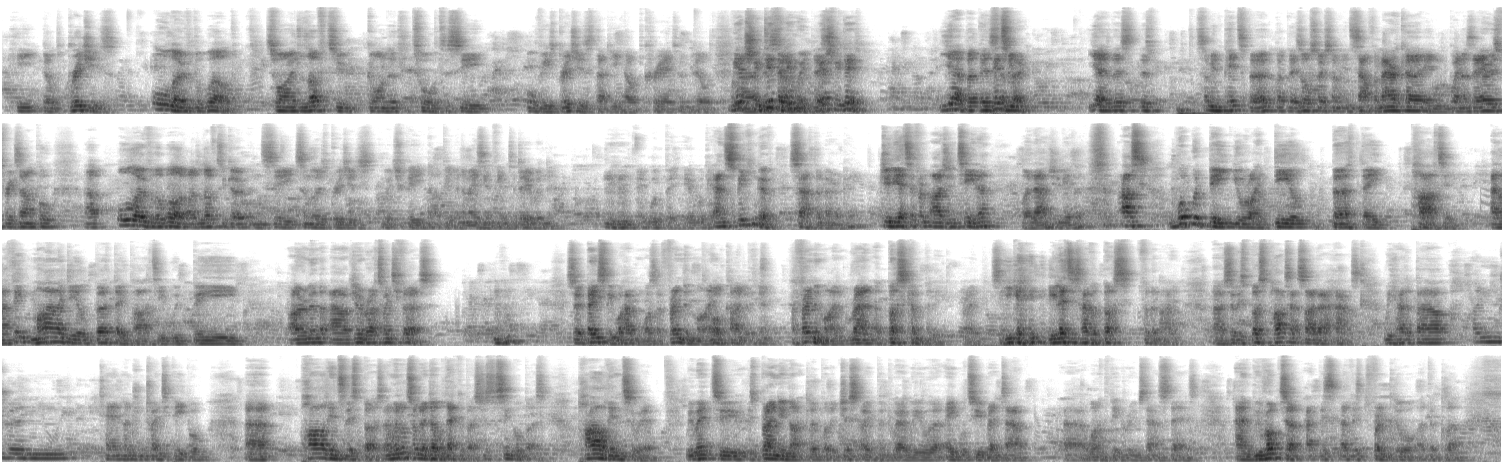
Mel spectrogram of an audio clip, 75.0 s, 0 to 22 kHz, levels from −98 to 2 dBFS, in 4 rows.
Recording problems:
off-mic speech; far
room echo; slight; dies away in 0.4 s
background chatter; faint; throughout; 4 voices, 20 dB below the speech

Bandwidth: 17.5 kHz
